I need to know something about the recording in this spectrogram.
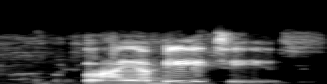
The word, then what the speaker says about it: liabilities: I prefer to say T sound. Liabilities.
